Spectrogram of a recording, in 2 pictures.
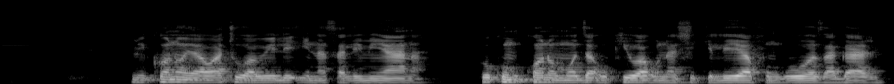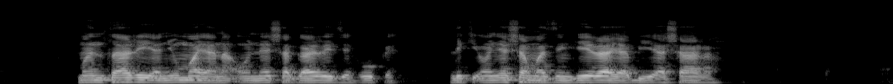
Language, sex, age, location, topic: Swahili, male, 25-35, Nairobi, finance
